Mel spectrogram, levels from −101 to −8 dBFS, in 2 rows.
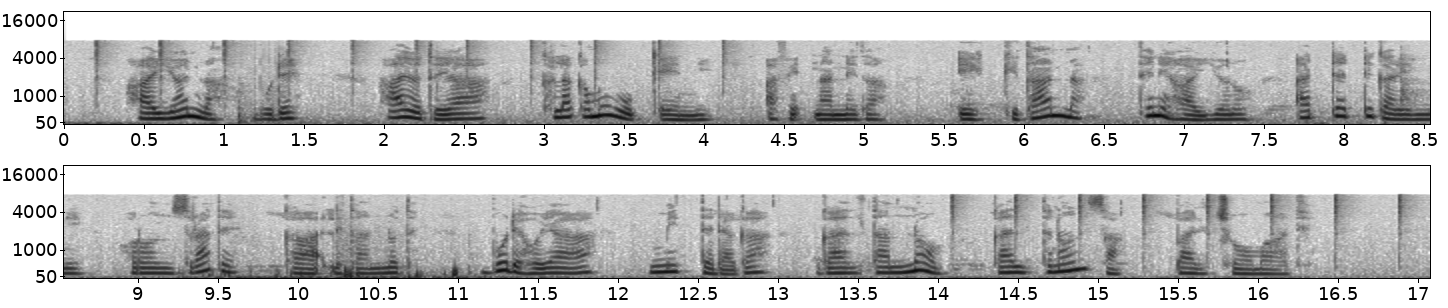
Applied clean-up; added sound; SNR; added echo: none; Fire; 13 dB; none.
